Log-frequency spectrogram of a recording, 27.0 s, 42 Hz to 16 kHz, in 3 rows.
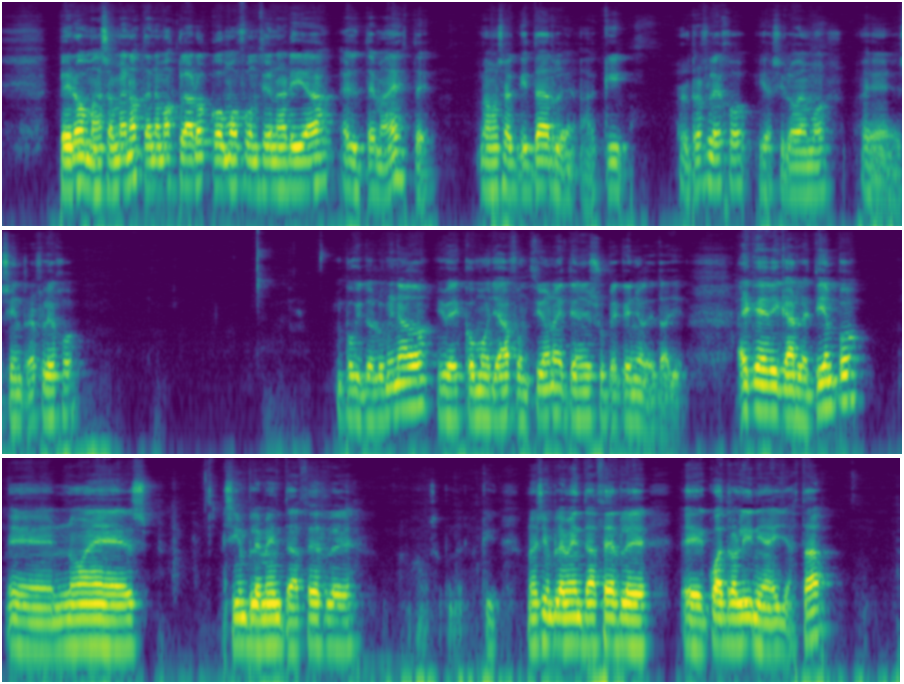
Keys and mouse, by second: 5.1 click, 9.9-19.1 middle drag, 18.4 Tab, 19.1 right click, 20.1 middle click, 20.8 right click.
